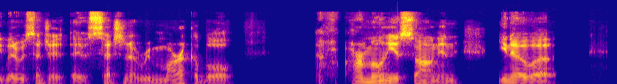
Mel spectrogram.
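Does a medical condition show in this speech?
No.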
